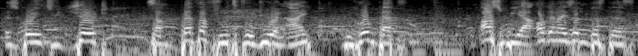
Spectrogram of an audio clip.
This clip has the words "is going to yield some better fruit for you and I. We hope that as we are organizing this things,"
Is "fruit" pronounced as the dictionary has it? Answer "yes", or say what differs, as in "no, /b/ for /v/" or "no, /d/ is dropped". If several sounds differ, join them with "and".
yes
